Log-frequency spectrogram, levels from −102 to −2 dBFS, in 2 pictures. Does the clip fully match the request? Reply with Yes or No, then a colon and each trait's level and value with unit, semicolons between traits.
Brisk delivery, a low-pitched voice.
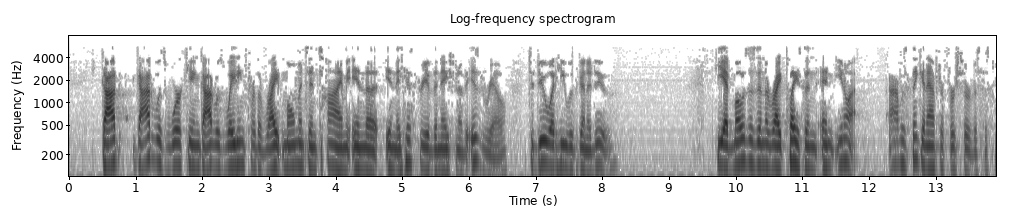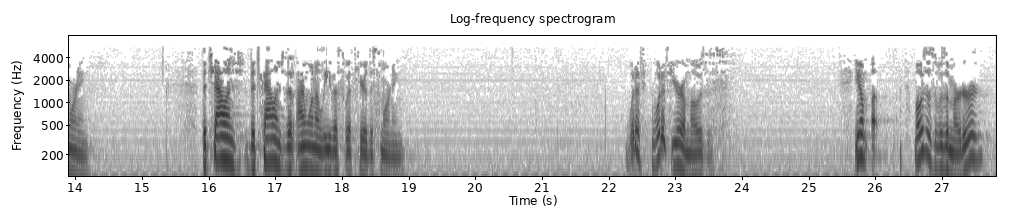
No: average, 170 wpm; low, 115 Hz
